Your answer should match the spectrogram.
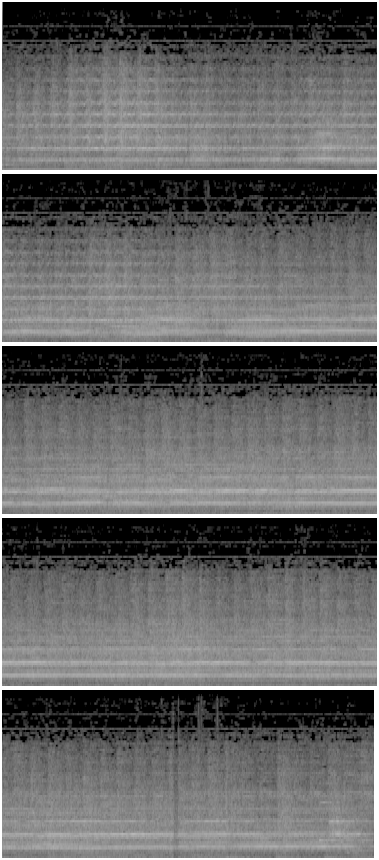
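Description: A live band playing a droning ambient passage: a steady low drone with sustained higher tones held over it and no beat.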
